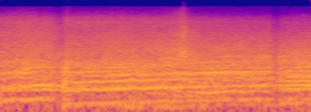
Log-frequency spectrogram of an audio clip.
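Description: Mercedes and Honda race cars power out of a left-hand corner at the Bangsaen Grand Prix street circuit, engines roaring loud and steady, with layered revving close by and no voices.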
